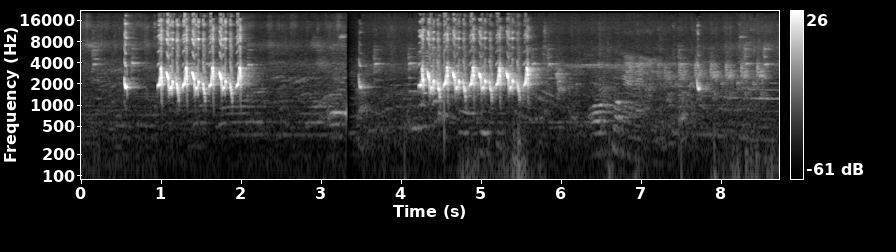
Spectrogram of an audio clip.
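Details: Excited male sooty-headed bulbul singing hard in the uplik-uplik sambung garuda style: two bursts of fast, rolling, warbled whistles, each about a second long with some ten notes, separated by short pauses and a few isolated chips; light background rustling.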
